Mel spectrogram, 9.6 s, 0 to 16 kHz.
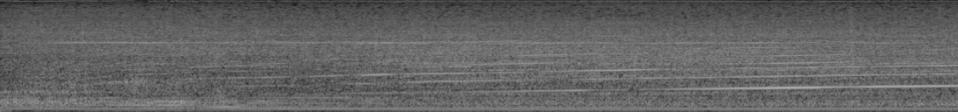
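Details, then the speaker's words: LG WM3488HS washer/dryer combo after fixing hot-air circulator fan motor (worn bearings caused the whine): steady low hum, clean tone climbing smoothly as fan spins up, no rubbing or grinding; normal dryer fan operation. "Much better. That was the problem."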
